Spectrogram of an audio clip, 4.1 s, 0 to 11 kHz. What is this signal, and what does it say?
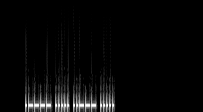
Morse code, heard as a keyed tone, about 40 wpm, 700 Hz. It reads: 1525
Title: Numbers - Contest Style - 4-Digit 40wpm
